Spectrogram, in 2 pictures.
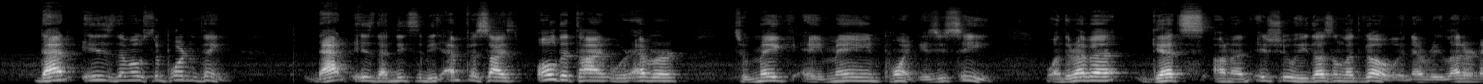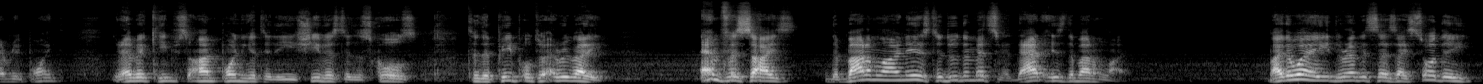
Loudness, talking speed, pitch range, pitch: -22 LUFS, 165 wpm, 150-185 Hz, 165 Hz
